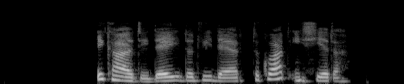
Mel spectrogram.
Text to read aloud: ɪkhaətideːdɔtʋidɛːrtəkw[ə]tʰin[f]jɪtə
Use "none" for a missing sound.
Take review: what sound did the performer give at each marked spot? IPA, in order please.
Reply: a, s

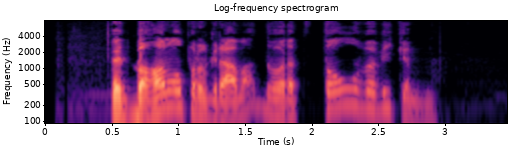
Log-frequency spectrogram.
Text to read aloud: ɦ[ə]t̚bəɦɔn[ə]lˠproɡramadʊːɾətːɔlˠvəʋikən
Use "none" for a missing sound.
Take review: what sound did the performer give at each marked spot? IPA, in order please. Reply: ə, ə

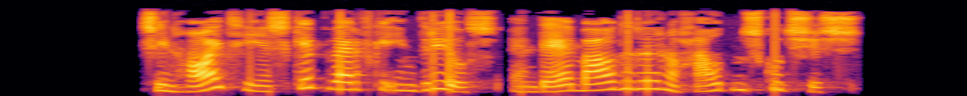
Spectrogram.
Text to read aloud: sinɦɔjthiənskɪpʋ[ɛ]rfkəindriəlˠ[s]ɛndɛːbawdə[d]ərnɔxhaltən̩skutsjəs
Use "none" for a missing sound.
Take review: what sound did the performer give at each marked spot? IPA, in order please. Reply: ɛ, s, d

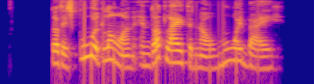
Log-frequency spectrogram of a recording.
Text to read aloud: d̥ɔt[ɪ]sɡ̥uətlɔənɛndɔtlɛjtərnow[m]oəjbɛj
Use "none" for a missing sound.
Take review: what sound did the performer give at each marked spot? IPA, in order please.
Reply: ɪ, m

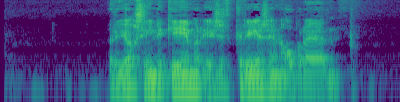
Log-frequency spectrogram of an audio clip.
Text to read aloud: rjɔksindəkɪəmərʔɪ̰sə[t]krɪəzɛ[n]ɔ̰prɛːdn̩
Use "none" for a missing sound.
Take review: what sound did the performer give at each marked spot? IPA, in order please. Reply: t, n

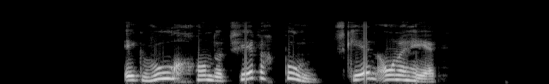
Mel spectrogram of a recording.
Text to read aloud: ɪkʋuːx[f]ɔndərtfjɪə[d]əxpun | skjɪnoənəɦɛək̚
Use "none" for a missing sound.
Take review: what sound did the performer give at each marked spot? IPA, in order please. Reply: h, t

